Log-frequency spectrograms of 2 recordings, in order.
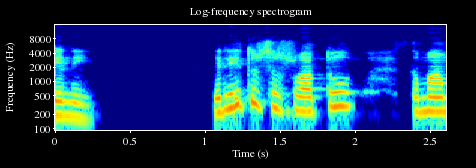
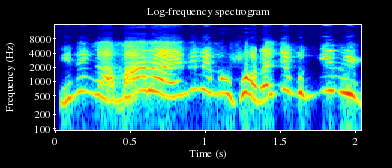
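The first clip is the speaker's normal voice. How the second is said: much higher, louder, fast insistence; booming protest; 4 dB louder, faster than usual. Retold or imitated. Sumatran speaker to Javanese colleagues, loud high protest. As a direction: protest loudly that this is just your voice. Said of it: "kalau suara kegedean".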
